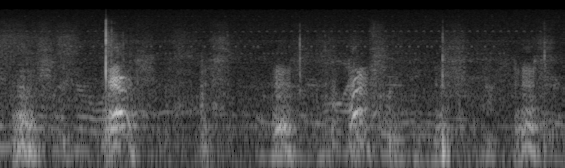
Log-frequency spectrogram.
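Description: A young Doberman gripping and tugging a protection bite suit, making short vocal sounds several times over a few seconds. A man's brief exclamation comes about a second in.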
